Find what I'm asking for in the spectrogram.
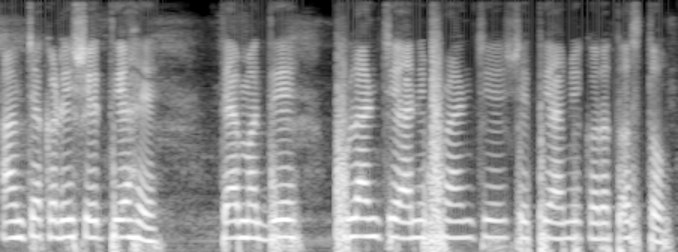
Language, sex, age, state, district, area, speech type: Marathi, female, 45-60, Maharashtra, Thane, rural, spontaneous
